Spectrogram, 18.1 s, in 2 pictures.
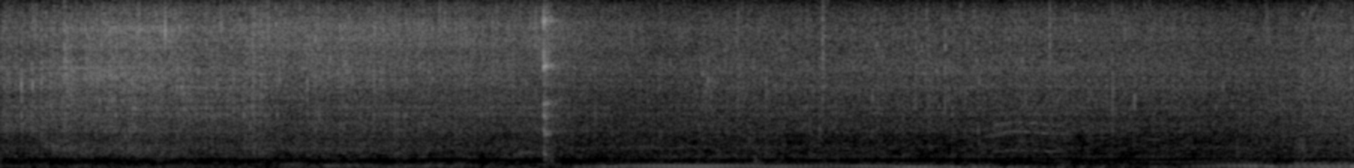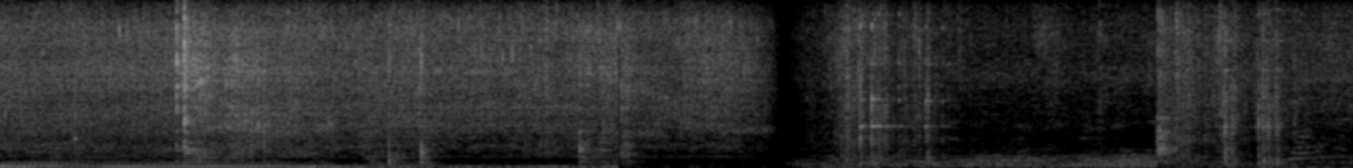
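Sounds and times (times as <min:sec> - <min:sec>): fritters sizzling in hot oil: 0:00.0 - 0:14.8
metal utensil scraping a wok: 0:08.5 - 0:14.0.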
